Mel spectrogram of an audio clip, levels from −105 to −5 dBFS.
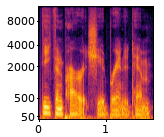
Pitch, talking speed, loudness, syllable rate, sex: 105 Hz, 245 wpm, -20 LUFS, 6.0 syllables/s, male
